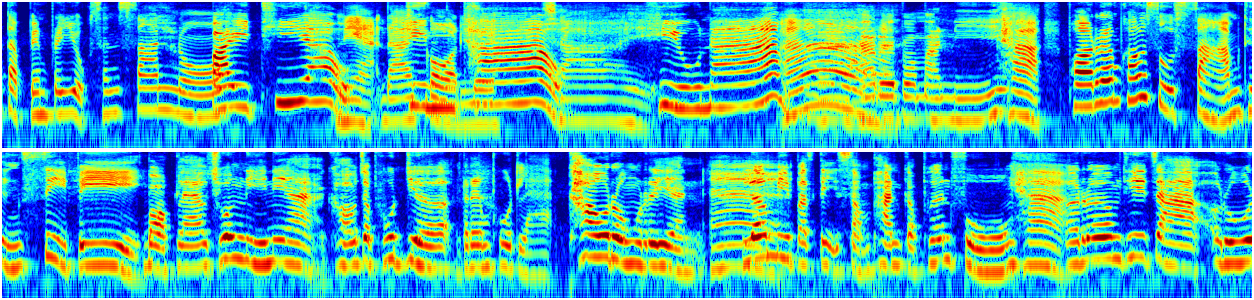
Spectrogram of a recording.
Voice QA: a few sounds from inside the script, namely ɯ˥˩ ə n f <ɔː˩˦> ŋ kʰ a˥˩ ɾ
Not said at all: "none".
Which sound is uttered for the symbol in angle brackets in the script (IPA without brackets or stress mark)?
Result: uː˩˦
